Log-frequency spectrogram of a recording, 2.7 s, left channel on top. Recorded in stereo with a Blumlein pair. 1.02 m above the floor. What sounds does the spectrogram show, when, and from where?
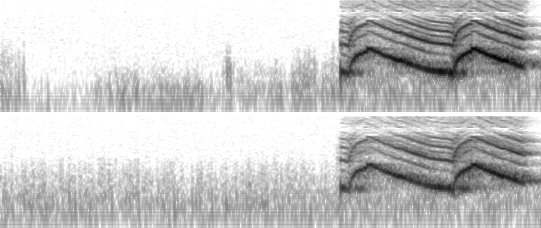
1.7 s an alarm: 20° left, 0.6 m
